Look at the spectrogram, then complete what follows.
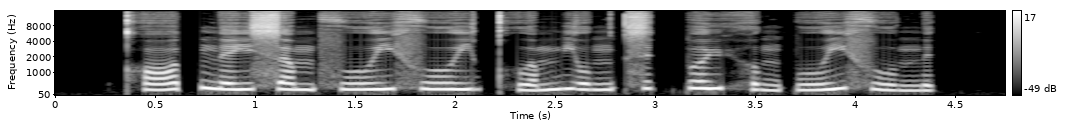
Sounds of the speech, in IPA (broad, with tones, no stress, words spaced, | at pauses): kʰɔː˨˥t̚n̪e˨˧j sɐ˨mfuː˨˧j fuː˧jkʷʰɐ˨˥mjʊ˨˧ŋ t͡sɪ˥k̚pɵ˥ɥ hʊ˨˩ŋpuː˨˥j fuː˨˩n̪ɪ˨k̚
